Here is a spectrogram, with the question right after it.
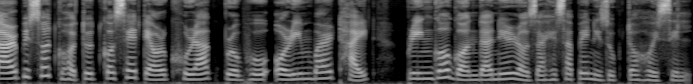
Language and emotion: Assamese, neutral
